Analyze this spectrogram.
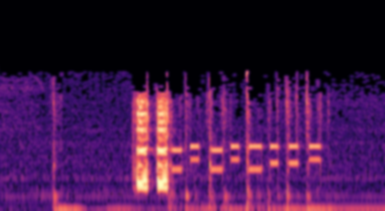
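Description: Telephone keypad tones as a hotline number is dialed: a quick run of many short dual-tone beeps, with the first two loudest, over a low steady hum.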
